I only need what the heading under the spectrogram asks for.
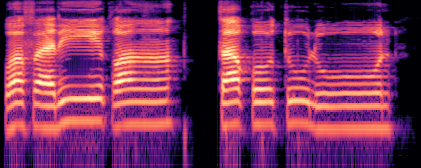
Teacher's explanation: تا کو قاف کے ساتھ ملانا ہے، قاف کو موٹا کرنا ہے، تا کو باریک کرنا ہے. تا قاف زبر تق.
